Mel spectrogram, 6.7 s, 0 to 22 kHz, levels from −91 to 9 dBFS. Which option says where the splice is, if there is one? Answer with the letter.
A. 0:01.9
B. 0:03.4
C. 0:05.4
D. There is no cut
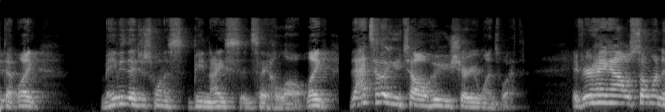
B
